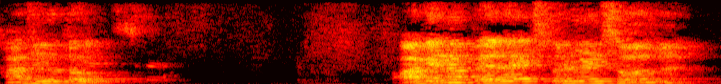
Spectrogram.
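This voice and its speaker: A man's voice: sits high, lively intonation, moderate pace. A male physics teacher lecturing a class, explaining step by step and firing questions at his students. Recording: echoey room, from far off.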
